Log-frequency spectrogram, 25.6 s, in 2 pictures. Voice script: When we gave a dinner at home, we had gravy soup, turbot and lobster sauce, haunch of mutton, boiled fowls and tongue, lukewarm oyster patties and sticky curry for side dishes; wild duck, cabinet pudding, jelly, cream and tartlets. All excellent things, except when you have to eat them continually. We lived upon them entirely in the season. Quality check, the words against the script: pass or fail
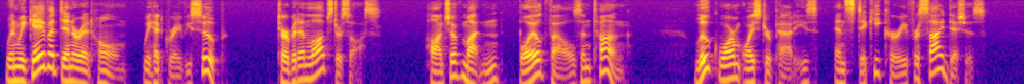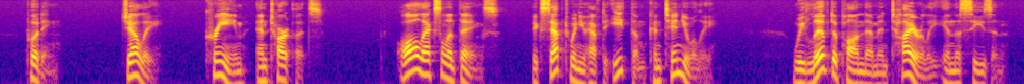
fail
